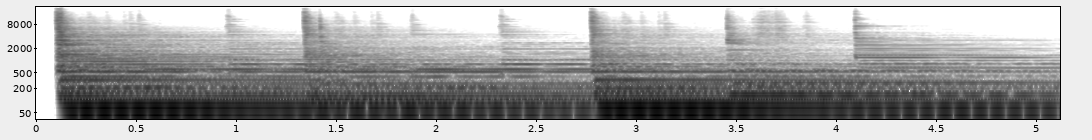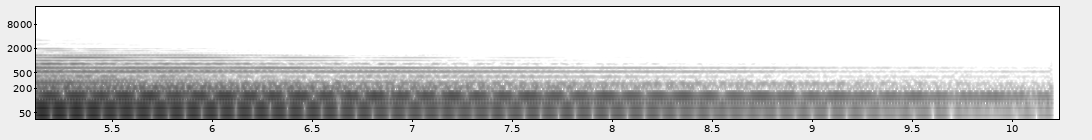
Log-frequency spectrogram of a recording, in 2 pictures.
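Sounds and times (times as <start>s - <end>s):
haunted eerie rattling strings sequence: 0.1s - 7.7s.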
